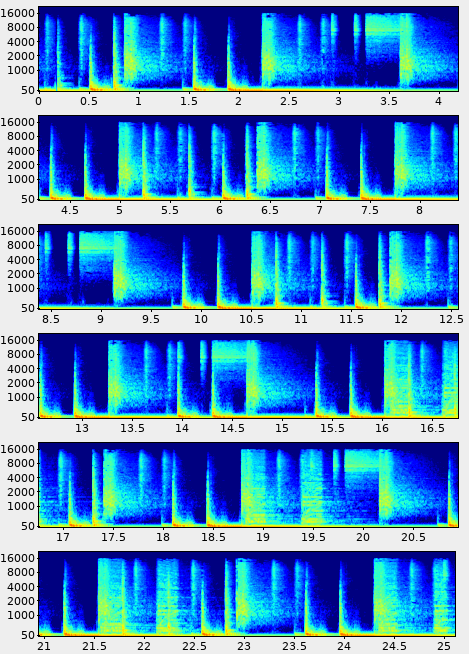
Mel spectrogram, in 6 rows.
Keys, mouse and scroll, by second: 0.7 b, 1.0 middle click, 2.6 b, 2.8 middle click, 4.0 b, 4.3 middle click, 5.0 middle click, 5.9 click, 6.8 Escape, 7.7 click, 8.9 Escape, 9.3 middle click, 10.7 click, 10.8 click, 12.5 click, 12.6 click, 13.5 Down, 14.4 scroll down 3, 14.7 shift+middle click, 15.5 middle click, 16.0 scroll up 2, 16.6 scroll up 1, 16.9 middle click, 18.0 click, 18.1 click, 21.4 typing, 22.6-23.0 typing, 24.7 i.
